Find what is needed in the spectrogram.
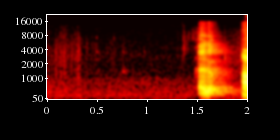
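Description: Dead silence for about a second and a half, then a man's voice comes in with a short spoken syllable just before the talk resumes.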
